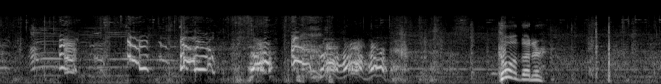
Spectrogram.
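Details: One beagle out of two yelping while chasing a Great Dane: clusters of high, wavering yips and a longer rising-falling bay near the end, with a person calling to the dog at the same time.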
